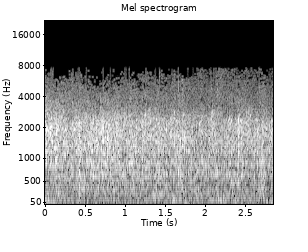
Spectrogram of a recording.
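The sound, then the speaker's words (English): A church audience at a morning service claps steadily and continuously as a clap offering to the Lord, a dense, even wash of many hands with no pauses and no voices standing out, holding the same loudness throughout. “I feel like we need to give the Lord a clap offering this morning for the work he's been doing.”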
